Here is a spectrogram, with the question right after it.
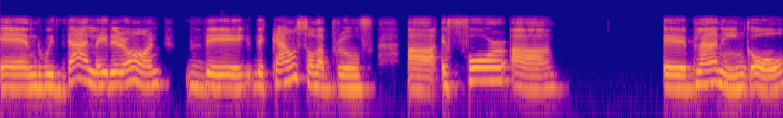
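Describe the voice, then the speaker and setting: A woman of medium pitch speaks at a fairly slow pace with a strong Latin American Spanish accent. Her pitch variation is ordinary, and the background is quiet. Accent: Latin American Spanish accent, heavy. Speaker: city community outreach staff. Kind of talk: panel discussion. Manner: halting.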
